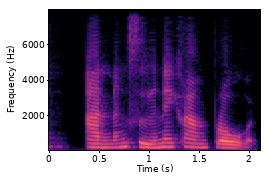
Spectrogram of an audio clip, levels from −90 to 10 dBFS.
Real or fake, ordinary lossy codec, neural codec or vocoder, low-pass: fake; none; codec, 16 kHz, about 1 kbps, DyCAST, with the encoder's durations; none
